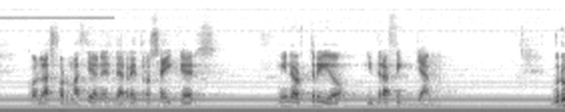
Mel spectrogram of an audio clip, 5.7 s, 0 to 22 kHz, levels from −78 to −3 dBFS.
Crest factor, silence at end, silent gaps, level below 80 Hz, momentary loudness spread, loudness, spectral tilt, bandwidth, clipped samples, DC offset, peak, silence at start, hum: 22 dB; 0 s; none; -46 dBFS; 16 LU; -36 LUFS; -3.5 dB/octave; 16.5 kHz; under 0.1%; under 0.1%; -16 dBFS; 0 s; none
